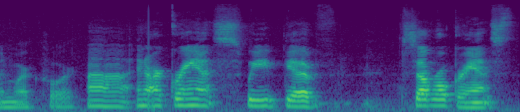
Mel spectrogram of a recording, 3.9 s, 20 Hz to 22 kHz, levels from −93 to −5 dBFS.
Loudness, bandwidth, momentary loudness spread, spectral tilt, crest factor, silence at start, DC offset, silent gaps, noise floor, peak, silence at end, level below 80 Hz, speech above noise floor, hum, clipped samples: -33 LUFS; 18.5 kHz; 10 LU; -5.5 dB/octave; 20 dB; 0 s; under 0.1%; none; -57 dBFS; -14 dBFS; 0.1 s; -64 dBFS; 24 dB; none; under 0.1%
